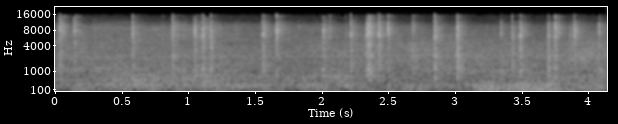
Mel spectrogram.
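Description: Irregular sharp ticks, several a second, over a steady background hiss.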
